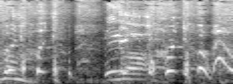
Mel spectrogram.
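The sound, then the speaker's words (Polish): A woman coughs in a few short, throaty bursts mixed with voiced, breathy sounds, fairly loud and heard alone. “Jeszcze raz, bo kaszlałam.”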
